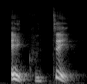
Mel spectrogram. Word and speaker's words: écouté: And so there you have the past participle of écouter, okay, which by the way is the same sound, écouter.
